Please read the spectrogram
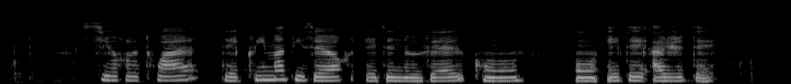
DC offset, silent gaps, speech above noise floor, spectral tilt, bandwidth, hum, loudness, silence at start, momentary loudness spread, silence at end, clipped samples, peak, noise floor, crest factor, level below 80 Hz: under 0.1%; none; 36 dB; -6.5 dB/octave; 7.6 kHz; none; -33 LUFS; 0.85 s; 8 LU; 0.8 s; under 0.1%; -18 dBFS; -68 dBFS; 16 dB; -76 dBFS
